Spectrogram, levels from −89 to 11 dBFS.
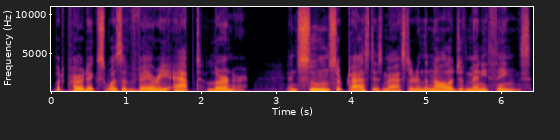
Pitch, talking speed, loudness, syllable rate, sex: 135 Hz, 170 wpm, -18 LUFS, 4.7 syllables/s, male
